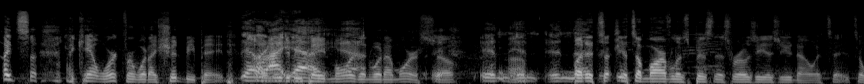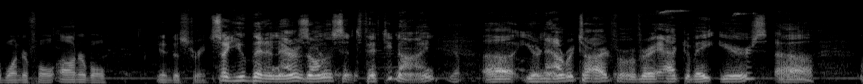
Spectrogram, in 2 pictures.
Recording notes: on location from The 2023 Tucson Book Festival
